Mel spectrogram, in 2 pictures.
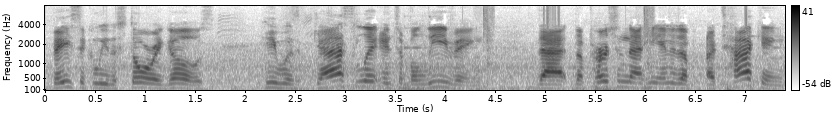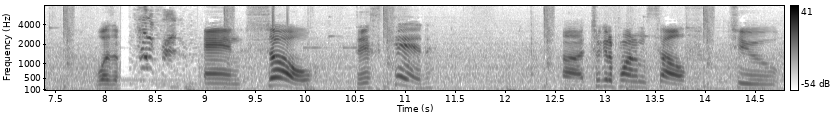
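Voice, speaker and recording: A man from New Jersey with an American accent, talking in a halting, emphatic, incredulous way in a casual gaming vlog. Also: on the high side, a bit bright, highs cut off. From New Jersey, USA. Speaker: gaming content creator. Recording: music behind the voice.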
